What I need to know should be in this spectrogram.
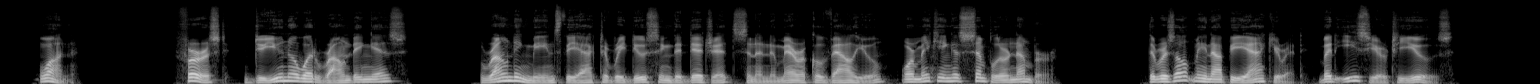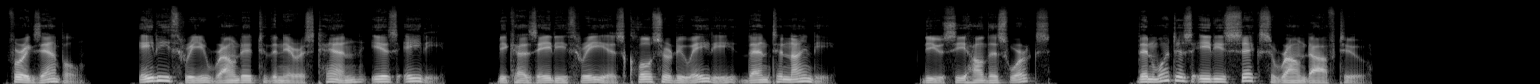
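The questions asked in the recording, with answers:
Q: Then what does 86 round off to?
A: 90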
